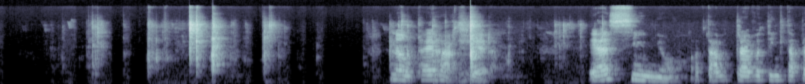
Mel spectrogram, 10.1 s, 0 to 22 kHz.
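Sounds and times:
plastic bottle rubbing and rattling: 0:04.8 - 0:07.4.

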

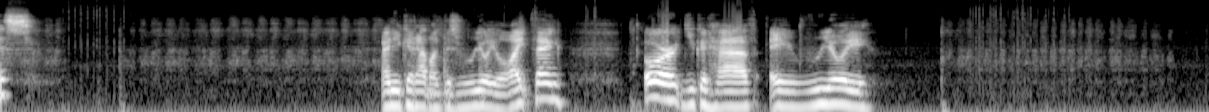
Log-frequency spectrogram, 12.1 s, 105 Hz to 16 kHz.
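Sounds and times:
pen stylus scratching tablet: 0:00.3 - 0:04.6, 0:09.4 - 0:11.8.

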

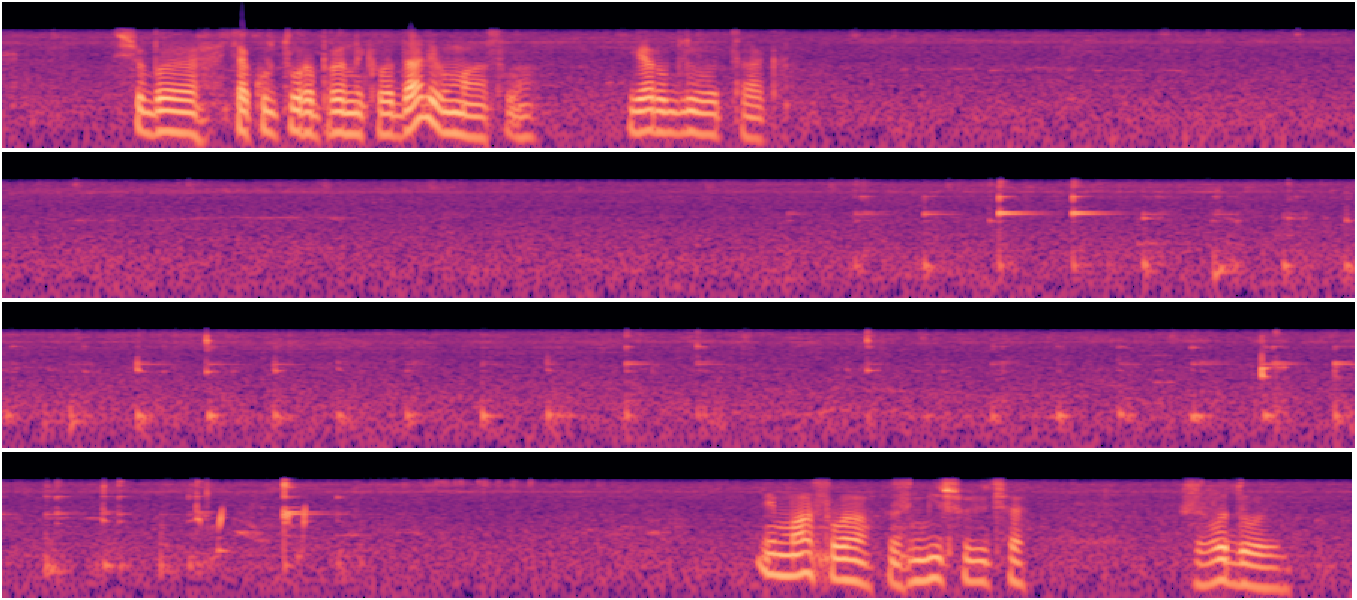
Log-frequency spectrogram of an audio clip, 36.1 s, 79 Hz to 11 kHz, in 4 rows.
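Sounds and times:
metal spoon clinking against glass: 0:14.7 - 0:20.0, 0:24.6 - 0:29.5.

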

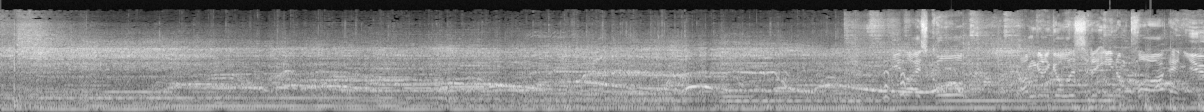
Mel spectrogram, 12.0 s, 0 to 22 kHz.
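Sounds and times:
electric guitars and bass drone: 0:00.0 - 0:12.0
guitar feedback tones: 0:00.0 - 0:12.0.

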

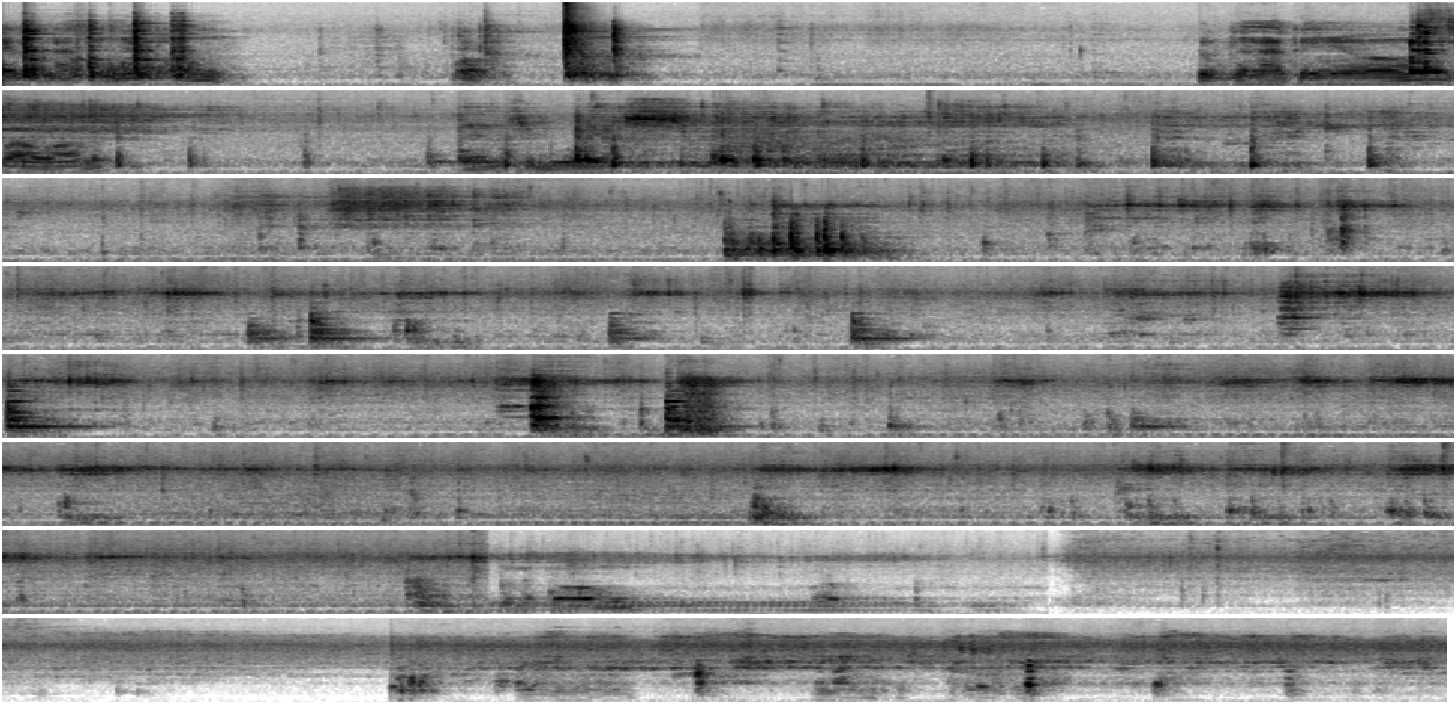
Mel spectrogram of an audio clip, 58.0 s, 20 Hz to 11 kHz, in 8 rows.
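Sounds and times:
onions sizzling in a pot: 0:00.0 - 0:58.0
spatula scraping and tapping pot: 0:07.1 - 0:17.3, 0:18.1 - 0:44.9.

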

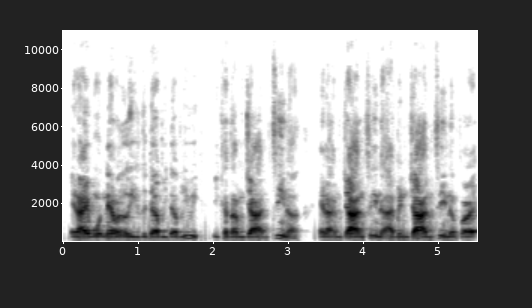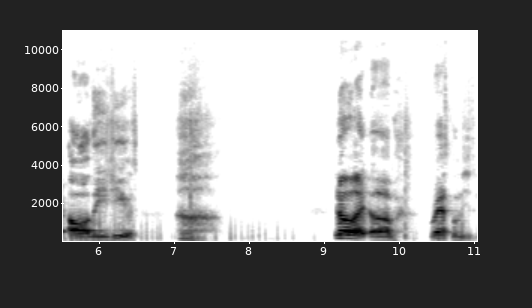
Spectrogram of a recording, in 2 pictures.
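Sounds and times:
man sighing heavily: 0:07.0 - 0:07.7.

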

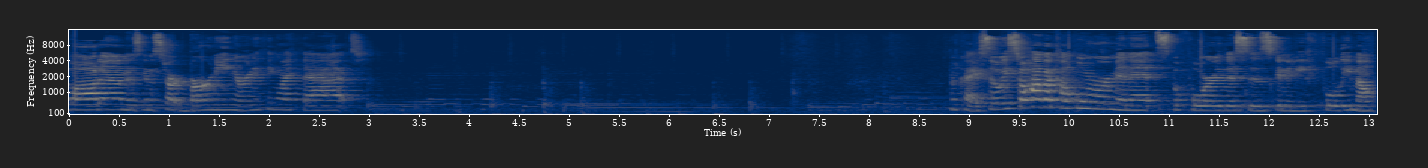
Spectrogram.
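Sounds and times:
quiet music with held notes: 0:00.0 - 0:13.0.

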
